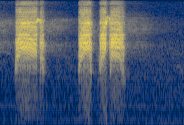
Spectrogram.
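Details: Black francolin from Sindh uttering a short burst of three loud, scratchy notes: one longer note, a brief pause, then two quick ones in a clean, quiet setting.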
